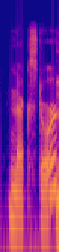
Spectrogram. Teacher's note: The T just drops out. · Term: elision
